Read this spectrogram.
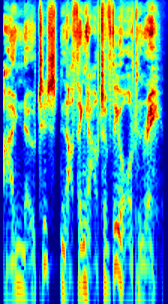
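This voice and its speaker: Cool, calculating lady, performed by a male narrator, careful and measured, faintly edged, varied intonation, dry sound. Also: low-pitched, very animated, a little mellow, slightly rough, dry recording, pitched below the performer's own voice, full character voice. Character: cool, calculating upper-class woman.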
